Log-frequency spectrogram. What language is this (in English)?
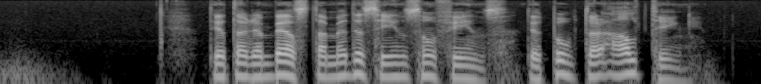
Swedish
